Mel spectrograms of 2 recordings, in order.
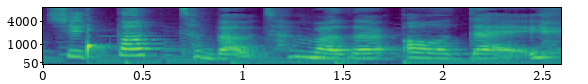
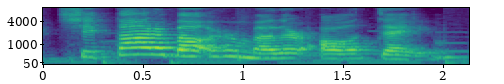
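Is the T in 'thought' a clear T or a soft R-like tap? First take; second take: clear T; R-like tap. First: The T is pronounced as a clear T sound. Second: The T is softened into a quick R-like tap. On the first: "na pronúncia britânica" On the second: "esse T no final de thought vai se formar um R"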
